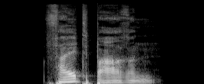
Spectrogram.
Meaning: inflection of faltbar: 1. strong genitive masculine/neuter singular 2. weak/mixed genitive/dative all-gender singular 3. strong/weak/mixed accusative masculine singular 4. strong dative plural
- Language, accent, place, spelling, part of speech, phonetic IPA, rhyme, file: German, Germany, Berlin, faltbaren, adjective, [ˈfaltbaːʁən], -altbaːʁən, De-faltbaren.ogg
